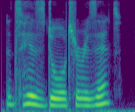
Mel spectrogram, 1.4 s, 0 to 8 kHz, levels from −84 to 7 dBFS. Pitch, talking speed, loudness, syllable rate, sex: 200 Hz, 220 wpm, -16 LUFS, 5.2 syllables/s, female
